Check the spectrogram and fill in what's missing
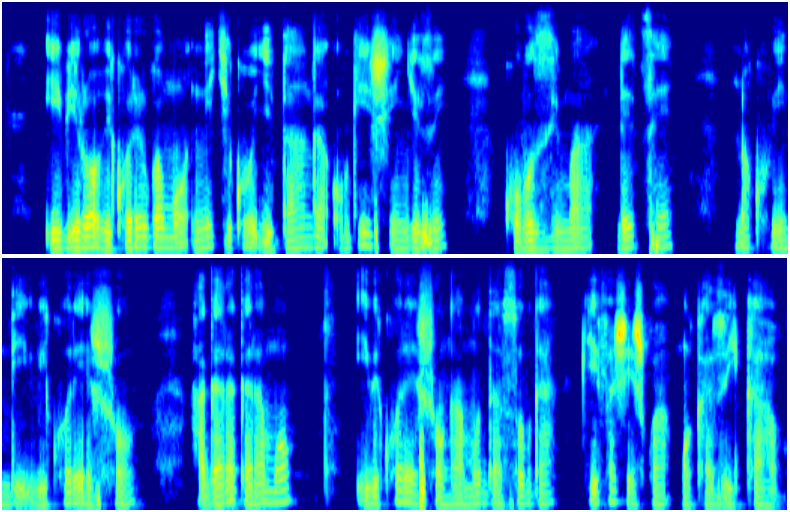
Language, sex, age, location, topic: Kinyarwanda, male, 18-24, Kigali, finance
